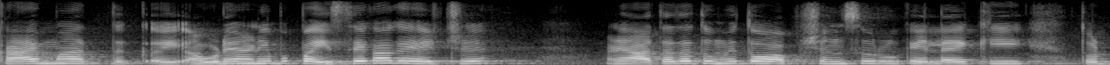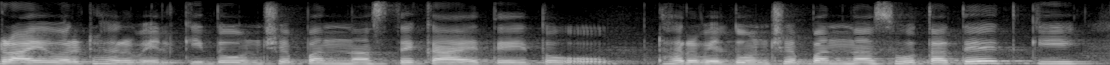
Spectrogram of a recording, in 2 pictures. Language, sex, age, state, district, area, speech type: Marathi, female, 18-30, Maharashtra, Pune, urban, spontaneous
